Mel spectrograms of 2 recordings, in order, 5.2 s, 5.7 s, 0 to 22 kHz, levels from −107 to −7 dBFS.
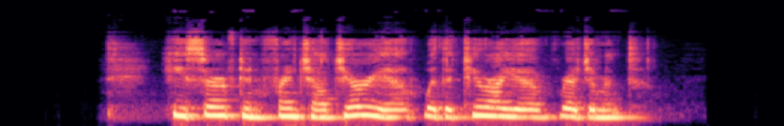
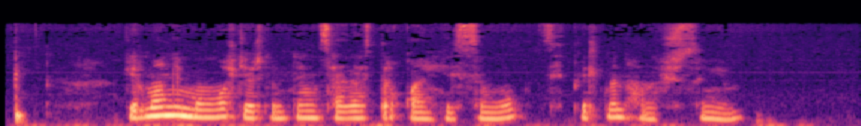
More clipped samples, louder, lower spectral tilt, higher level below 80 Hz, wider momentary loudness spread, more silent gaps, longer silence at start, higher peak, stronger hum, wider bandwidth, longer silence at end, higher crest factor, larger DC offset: neither; first, -12 LUFS vs -22 LUFS; second, -5.5 dB/octave vs -7 dB/octave; about the same, -58 dBFS vs -56 dBFS; second, 5 LU vs 16 LU; neither; first, 0.7 s vs 0.1 s; about the same, -2 dBFS vs -2 dBFS; neither; second, 7.8 kHz vs 11.5 kHz; first, 0.95 s vs 0.5 s; second, 12 dB vs 20 dB; neither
